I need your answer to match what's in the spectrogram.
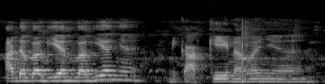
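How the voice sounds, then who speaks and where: A middle-aged religious teacher speaks in a bright, forward voice. He keeps the lesson casual and folksy, playing both sides of a mock argument with rhetorical questions. A faint hiss runs under the recording. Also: on the high side, lively intonation, moderate pace, roomy sound.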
